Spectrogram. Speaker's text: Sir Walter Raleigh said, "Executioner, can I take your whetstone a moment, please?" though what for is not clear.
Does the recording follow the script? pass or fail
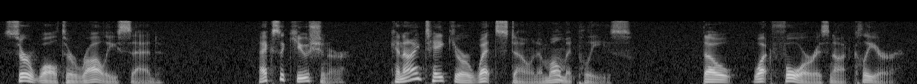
pass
